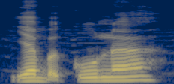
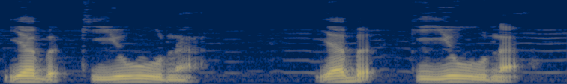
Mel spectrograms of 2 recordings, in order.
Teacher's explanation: The third radical ya has been lost.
